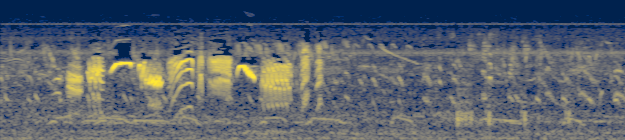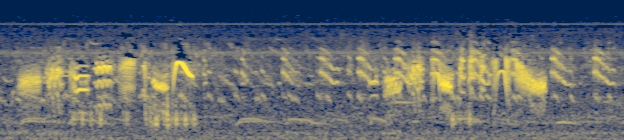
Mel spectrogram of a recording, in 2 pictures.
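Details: In an Indian village, a brahminy myna delivers two bouts of rapid squeaky chatter with bright whistles and harsh notes, separated by a quieter pause, while other faint bird chirps continue in the background.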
